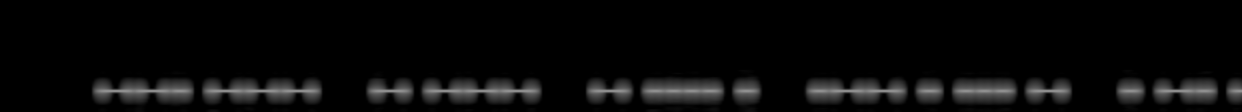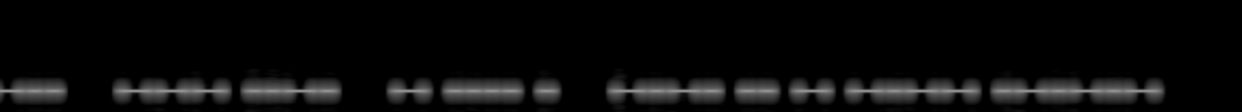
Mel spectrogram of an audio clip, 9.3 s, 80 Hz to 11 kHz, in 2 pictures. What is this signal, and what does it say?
Morse code, heard as a keyed tone, about 36 wpm, 700 Hz. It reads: GO TO THE WEST END OF THE CITY.
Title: Sentences from Top 1000 Words - Review Part 2 - 35wpm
